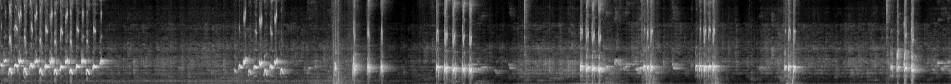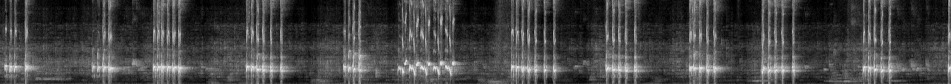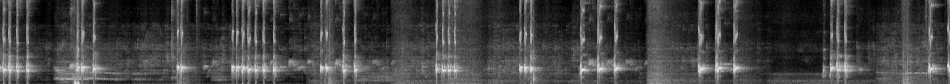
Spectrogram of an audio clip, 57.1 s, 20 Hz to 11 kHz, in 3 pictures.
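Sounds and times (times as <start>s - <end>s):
bird's buzzy calls: 11.5s - 14.6s, 15.5s - 16.1s, 36.2s - 40.5s, 41.5s - 48.9s, 54.4s - 57.0s.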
